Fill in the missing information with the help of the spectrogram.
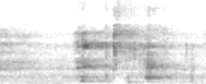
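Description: A single sharp, hissing burst of air with a brief voiced onset, fading quickly in a small quiet room: an adult sneeze.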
